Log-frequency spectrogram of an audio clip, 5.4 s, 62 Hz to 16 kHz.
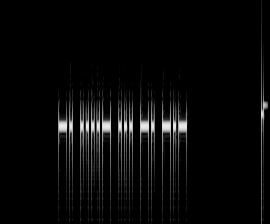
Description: Morse code, heard as a keyed tone, about 22 wpm, 700 Hz. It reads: N4SNK
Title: USA Call Signs - 5 Characters - 6x Character Spacing - 22wpm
